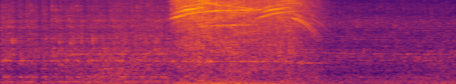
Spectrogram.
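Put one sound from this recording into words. An airboat engine drones loudly.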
